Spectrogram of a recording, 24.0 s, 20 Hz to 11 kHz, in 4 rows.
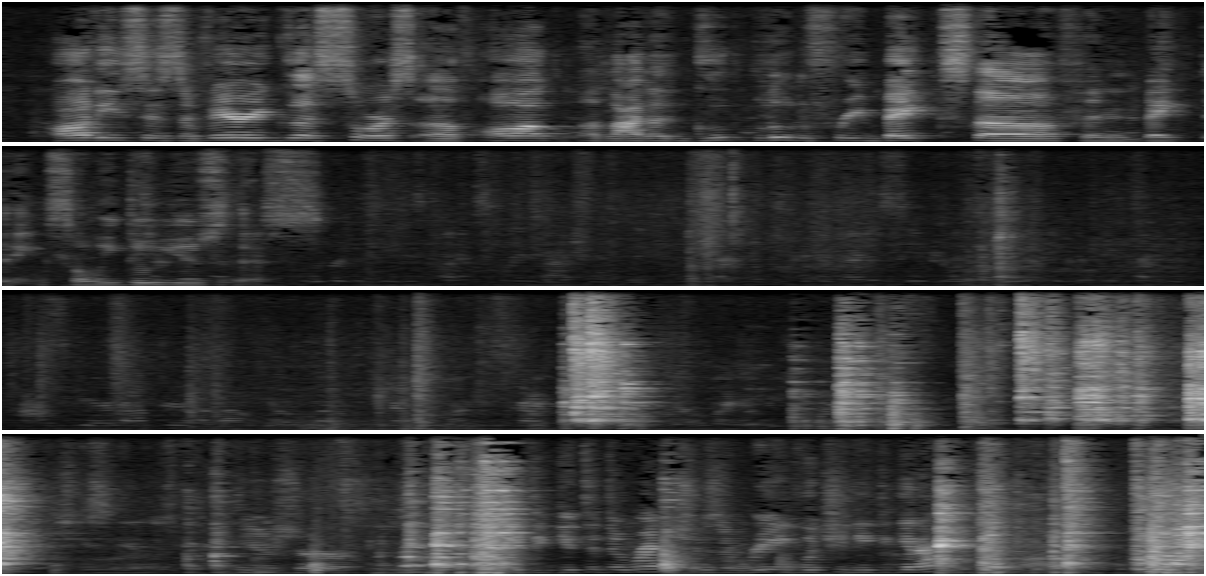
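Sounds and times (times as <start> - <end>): kitchenware clattering on countertop: 13.6 - 15.4, 16.0 - 24.0.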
